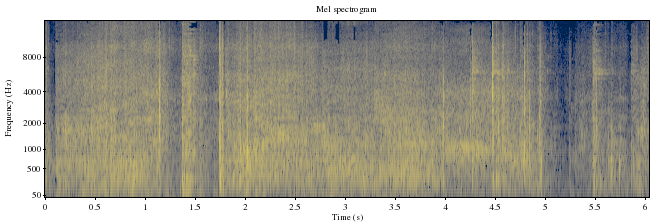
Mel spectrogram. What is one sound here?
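Skateboard wheels roll loudly over concrete.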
